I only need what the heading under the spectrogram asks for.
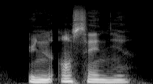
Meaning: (noun) 1. shop sign 2. any chain store that operates under a shop brand 3. suit 4. ensign; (verb) inflection of enseigner: first/third-person singular present indicative/subjunctive
- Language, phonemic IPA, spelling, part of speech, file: French, /ɑ̃.sɛɲ/, enseigne, noun / verb, Fr-enseigne.ogg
